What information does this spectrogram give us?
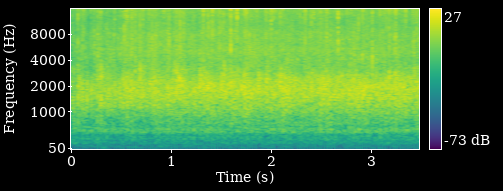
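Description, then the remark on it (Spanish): An audience bursts into loud, steady applause given to God, a dense wash of many hands clapping that holds at an even level throughout, with no voices standing out. “Den un aplauso a Dios.”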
